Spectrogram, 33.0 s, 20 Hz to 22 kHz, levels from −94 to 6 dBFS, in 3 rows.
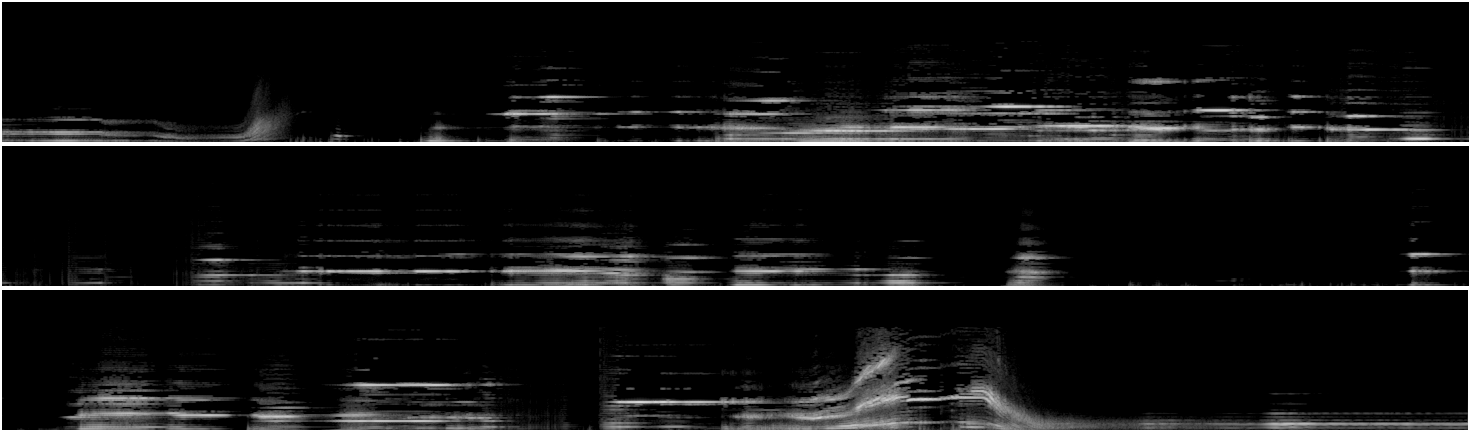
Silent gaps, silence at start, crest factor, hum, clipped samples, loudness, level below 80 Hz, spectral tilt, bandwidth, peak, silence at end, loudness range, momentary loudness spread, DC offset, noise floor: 2.83-2.96 s, 12.08-12.27 s, 18.31-18.37 s, 18.43-18.47 s, 19.30-19.44 s, 22.07-22.11 s, 22.21-22.26 s; 0 s; 18 dB; none; under 0.1%; -21 LUFS; -78 dBFS; 2 dB/octave; 13.5 kHz; -8 dBFS; 0 s; 18 LU; 23 LU; under 0.1%; -85 dBFS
